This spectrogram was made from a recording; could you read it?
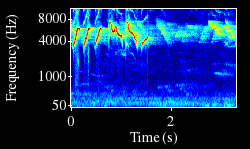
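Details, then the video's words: Morning white-eye song offered as a master for teaching other white-eyes: a short burst of six sharp, high, upslurred whistles in quick succession, then soft faint twittering. "Gacoran suara pleci di pagi hari sangat cocok buat masteran pleci lain"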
